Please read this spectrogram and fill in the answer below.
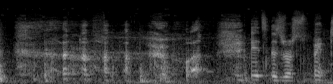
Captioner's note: laughter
